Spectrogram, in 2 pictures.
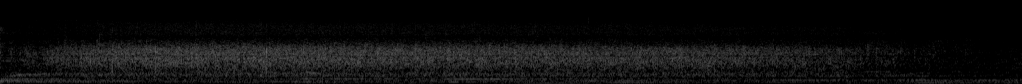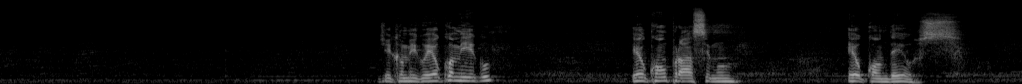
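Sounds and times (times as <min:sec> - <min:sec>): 
audience applauding: 0:00.0 - 0:09.2
speech: 0:14.0 - 0:15.3, 0:16.5 - 0:17.7, 0:18.7 - 0:19.9.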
